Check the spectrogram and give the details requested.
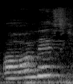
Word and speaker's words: honest: which is the sound here oh we say honest man we do not say holiest man we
